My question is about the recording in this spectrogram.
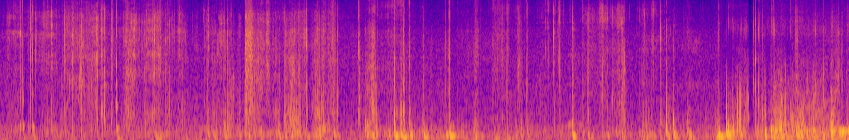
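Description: Long fingernails and a thin white strip scratching and rubbing on a foam microphone cover, close to the microphone: an irregular run of scratchy crackles and soft thumps that grows louder near the end.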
